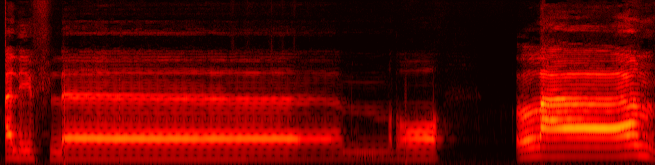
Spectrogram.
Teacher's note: mad lazim harfi mukhaffaf karena dia tidak ketemu tasdid di belakangnya dan tidak idgham ke huruf berikutnya. Hm. Jadi sukun murni memang sukun lam.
